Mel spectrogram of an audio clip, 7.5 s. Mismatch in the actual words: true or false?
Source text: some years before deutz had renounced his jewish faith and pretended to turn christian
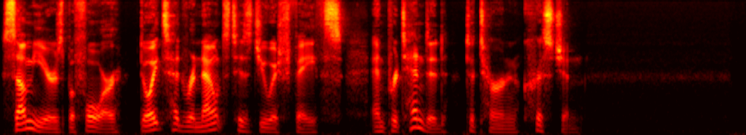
true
